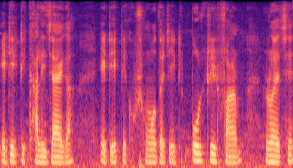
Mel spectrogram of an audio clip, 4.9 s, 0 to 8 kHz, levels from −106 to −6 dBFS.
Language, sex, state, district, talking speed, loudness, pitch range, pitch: Bengali, male, Tripura, West Tripura, 160 wpm, -18 LUFS, 105-130 Hz, 115 Hz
